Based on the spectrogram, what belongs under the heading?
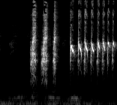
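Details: Cucak jenggot song meant to stimulate another bird to sing: three broad harsh notes followed by a quick run of about eight sharp clipped notes.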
